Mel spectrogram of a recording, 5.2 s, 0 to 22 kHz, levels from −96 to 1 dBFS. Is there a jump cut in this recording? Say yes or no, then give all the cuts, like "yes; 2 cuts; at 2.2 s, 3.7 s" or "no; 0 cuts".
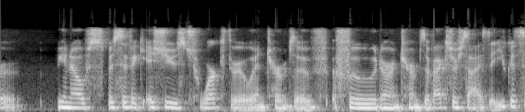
no; 0 cuts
